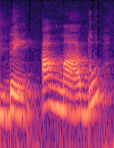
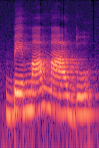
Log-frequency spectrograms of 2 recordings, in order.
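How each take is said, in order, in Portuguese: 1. O m só nasaliza o e de bem. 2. O m se liga ao a como em ma. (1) "você não fala M... Você fala bem, você estende o som do E" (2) "a junção do M com esse A vai mudar a questão fonética... Que palavra horrorosa"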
